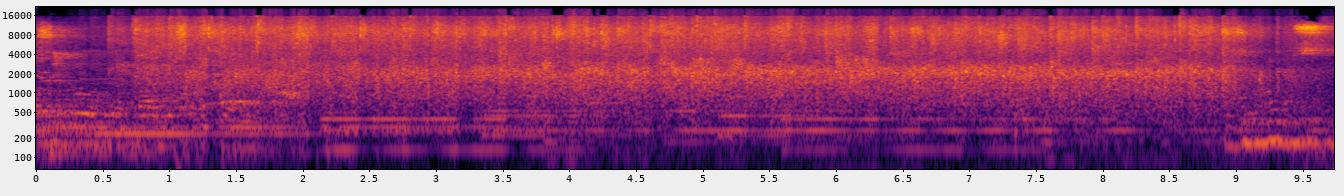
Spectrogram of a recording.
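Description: Church congregation applauding during a worship service, a steady dense wash of clapping lasting several seconds with a sustained musical tone underneath and a voice briefly audible near the end.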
